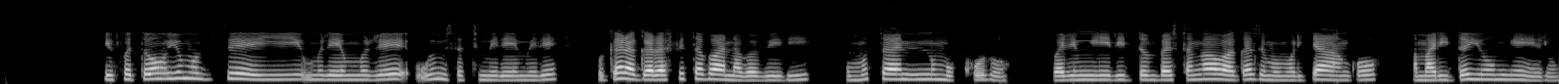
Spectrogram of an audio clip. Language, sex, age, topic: Kinyarwanda, female, 18-24, government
